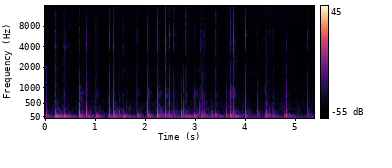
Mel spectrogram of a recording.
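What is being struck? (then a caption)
Clam shell. A cleaned clam shell is tapped in a rapid, uneven series of short, dry clicking taps. Each tap is brief with almost no ring and carries a dull, low-heavy thump with a faint bright tick on top.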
